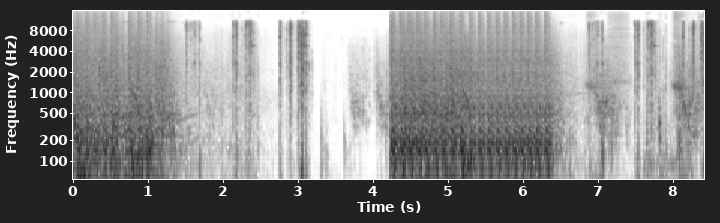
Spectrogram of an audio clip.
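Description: Bursts of rapid automatic gunfire in a team-based first-person shooter match, loud sustained volleys broken by short gaps and a few isolated shots.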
